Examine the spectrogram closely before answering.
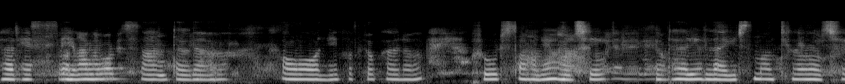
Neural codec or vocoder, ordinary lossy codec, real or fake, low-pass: codec, 16 kHz, 0.8 kbps, ZipCodec; none; fake; none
